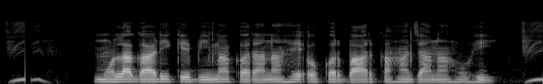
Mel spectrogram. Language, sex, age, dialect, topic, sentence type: Chhattisgarhi, male, 18-24, Northern/Bhandar, banking, question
